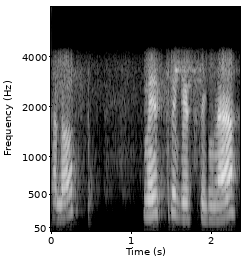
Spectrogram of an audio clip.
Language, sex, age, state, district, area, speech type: Tamil, female, 30-45, Tamil Nadu, Thanjavur, rural, conversation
